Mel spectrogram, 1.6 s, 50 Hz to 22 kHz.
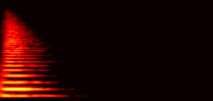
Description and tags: One-shot from Versilian Studios Chamber Orchestra 2: Community Edition sampling project.
Instrument family: Brass
Instrument: F Horn
Articulation: staccato
Note: C4
Midi note: 60
Midi velocity (center): 42063
Microphone: 2x Rode NT1-A spaced pair, 1 AT Pro 37 overhead, 1 sE2200aII close
Performer: M. Oprean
